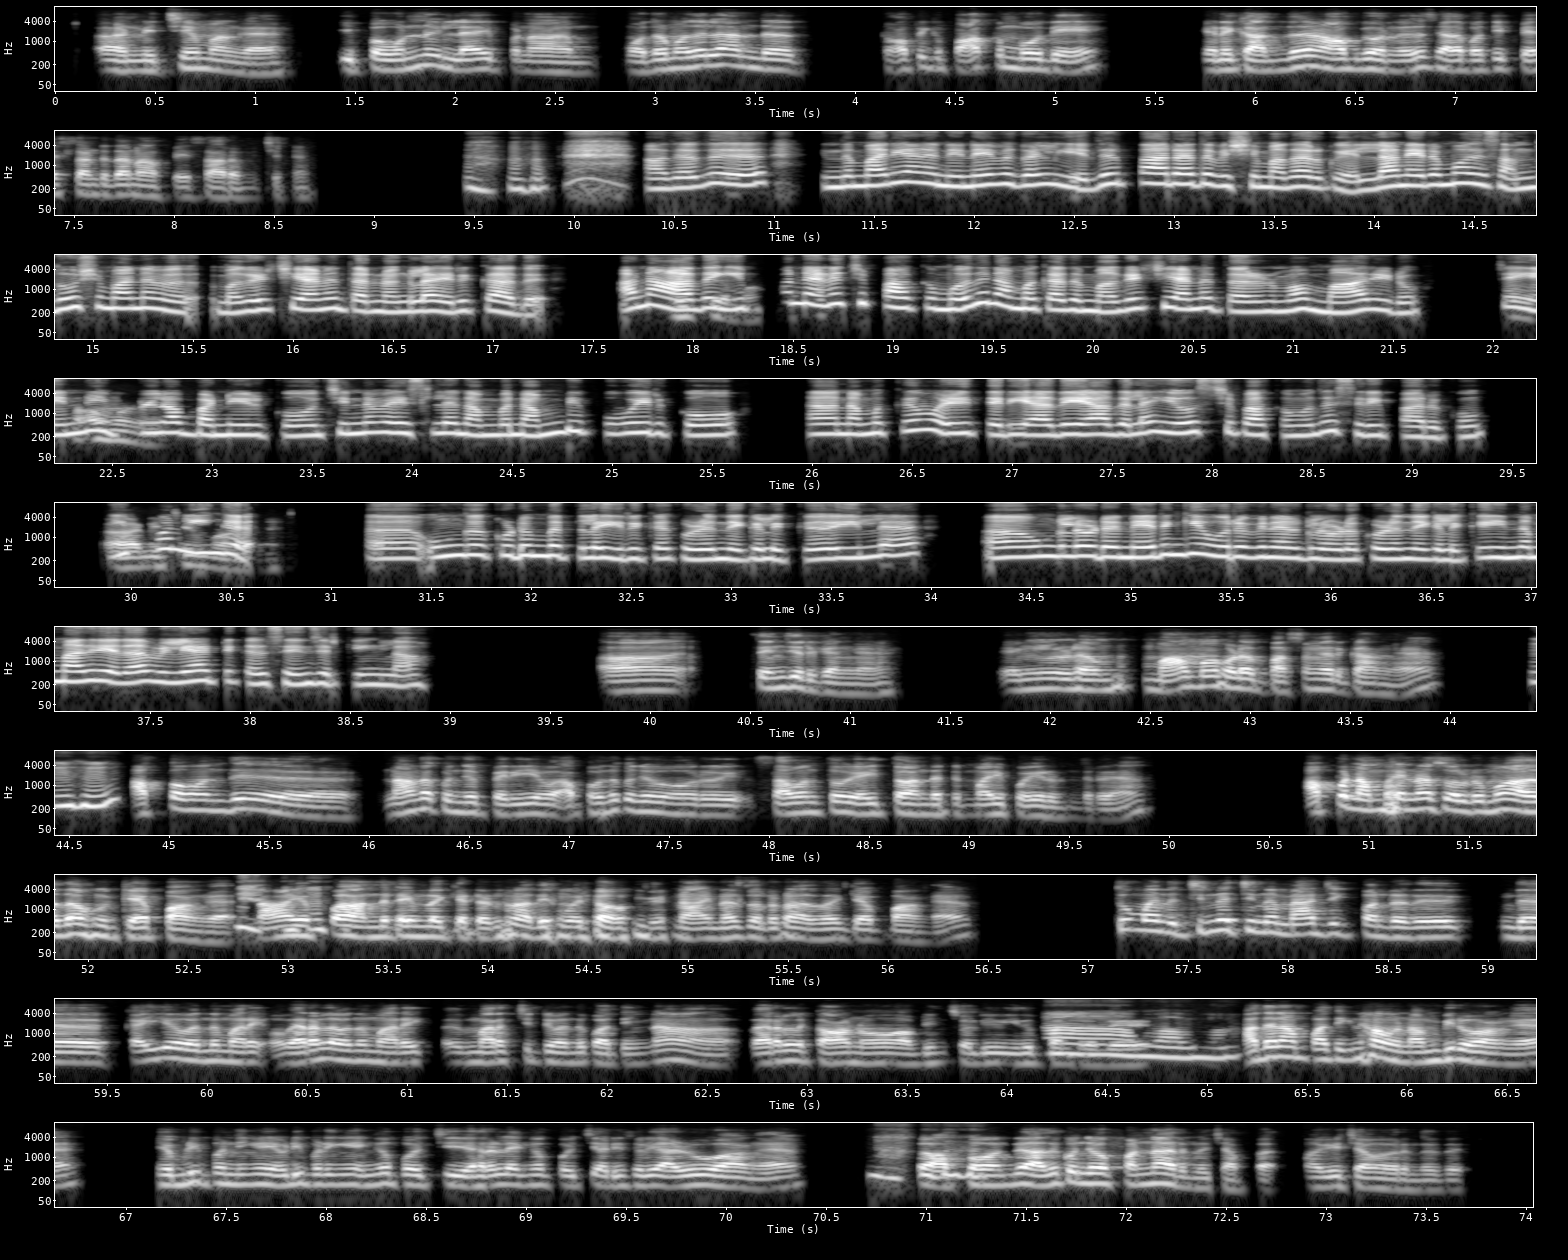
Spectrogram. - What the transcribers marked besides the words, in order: in English: "டாபிக்"; in English: "சோ"; laugh; other background noise; laughing while speaking: "ஆமாங்க"; other noise; laughing while speaking: "எங்களுடைய மாமாவோட"; laughing while speaking: "அப்போ நம்ம என்ன சொல்றோமோ, அதைதான் … அதை தான் கேட்பாங்க"; laugh; laughing while speaking: "பார்த்தீங்கன்னா அவங்க நம்பிருவாங்க"; laugh; in English: "ஃபன்"
- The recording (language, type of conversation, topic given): Tamil, podcast, உங்கள் முதல் நண்பருடன் நீங்கள் எந்த விளையாட்டுகளை விளையாடினீர்கள்?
